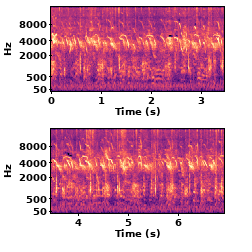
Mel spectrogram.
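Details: Rural home chickens at breakfast, roosters and hens; steady chorus of high curved peeps with scattered lower clucks throughout.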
